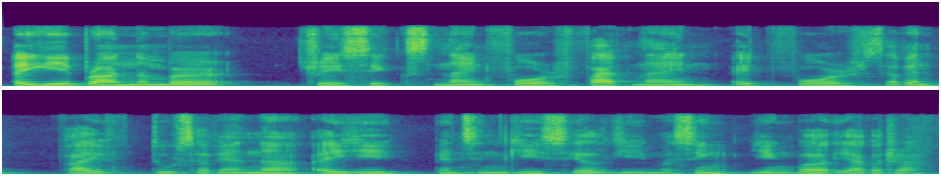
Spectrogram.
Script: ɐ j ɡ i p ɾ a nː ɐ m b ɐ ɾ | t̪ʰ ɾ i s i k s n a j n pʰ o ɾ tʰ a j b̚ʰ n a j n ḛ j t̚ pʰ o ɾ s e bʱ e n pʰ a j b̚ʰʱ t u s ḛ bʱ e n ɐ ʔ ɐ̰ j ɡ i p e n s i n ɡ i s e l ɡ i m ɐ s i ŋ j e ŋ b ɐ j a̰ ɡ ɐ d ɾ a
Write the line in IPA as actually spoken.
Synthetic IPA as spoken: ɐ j ɡ i p ɾ a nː ɐ m b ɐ ɾ | t̪ʰ ɾ i s i k s n a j n pʰ o ɾ pʰ a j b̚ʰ n a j n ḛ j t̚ pʰ o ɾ s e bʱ e n pʰ a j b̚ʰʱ t u s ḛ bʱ e nː ɐ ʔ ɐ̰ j ɡ i p e n s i n ɡ i s e l ɡ i m ɐ s i ŋ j e ŋ b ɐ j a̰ ɡ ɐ d ɾ a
